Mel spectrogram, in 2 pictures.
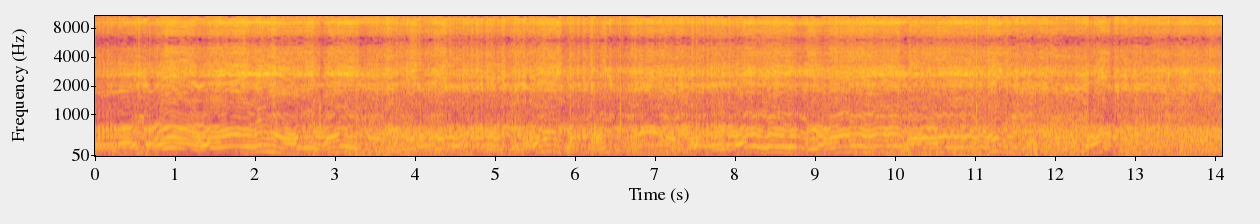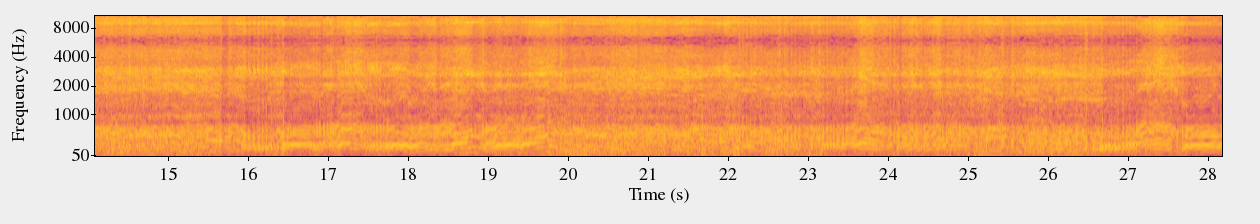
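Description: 250 cc Honda motocross bike engine being ridden hard, revving up and falling back again and again as the rider works the throttle and gears.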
